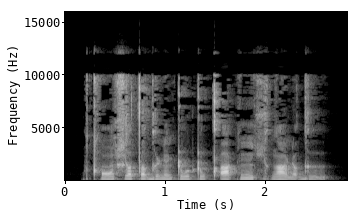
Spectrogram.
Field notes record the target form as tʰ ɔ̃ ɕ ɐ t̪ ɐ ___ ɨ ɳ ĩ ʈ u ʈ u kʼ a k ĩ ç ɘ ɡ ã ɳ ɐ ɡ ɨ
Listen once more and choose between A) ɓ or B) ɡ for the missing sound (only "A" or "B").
B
